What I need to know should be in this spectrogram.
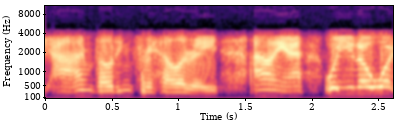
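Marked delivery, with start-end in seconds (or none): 0.0-1.3 sneering, low, mocking take on a fruity voice. Mocking callers who left messages on the show: mocking imitation of callers' voices. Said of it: "You fruity asses that thought it was so cute".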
